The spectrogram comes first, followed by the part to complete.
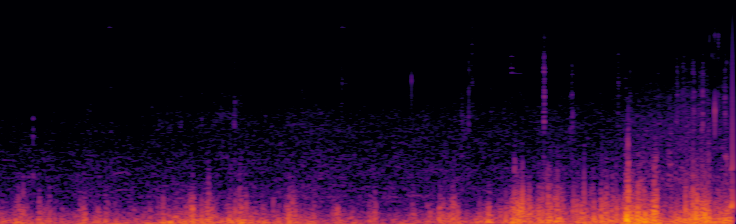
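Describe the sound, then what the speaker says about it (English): Strong wind gusts buffet the microphone at an outdoor college baseball game, a rumbling, uneven roar that swells louder toward the end. "Another big gust coming through here."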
